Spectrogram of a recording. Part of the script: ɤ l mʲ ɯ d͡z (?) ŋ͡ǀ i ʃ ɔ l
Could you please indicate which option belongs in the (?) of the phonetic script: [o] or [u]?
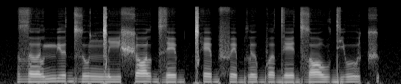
u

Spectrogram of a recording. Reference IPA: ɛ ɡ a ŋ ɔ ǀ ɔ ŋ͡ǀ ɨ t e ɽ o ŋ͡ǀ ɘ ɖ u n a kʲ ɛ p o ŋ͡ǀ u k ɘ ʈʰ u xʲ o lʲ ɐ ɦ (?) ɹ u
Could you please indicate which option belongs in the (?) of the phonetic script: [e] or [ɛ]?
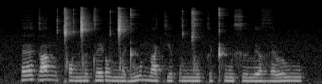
ɛ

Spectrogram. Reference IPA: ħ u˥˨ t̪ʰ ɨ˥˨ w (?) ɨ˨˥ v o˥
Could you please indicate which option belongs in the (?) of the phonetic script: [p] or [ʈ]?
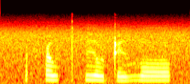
ʈ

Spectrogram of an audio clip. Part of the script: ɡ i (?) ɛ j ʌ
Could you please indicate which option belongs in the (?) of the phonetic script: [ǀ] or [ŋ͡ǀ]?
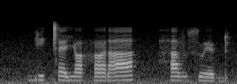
ǀ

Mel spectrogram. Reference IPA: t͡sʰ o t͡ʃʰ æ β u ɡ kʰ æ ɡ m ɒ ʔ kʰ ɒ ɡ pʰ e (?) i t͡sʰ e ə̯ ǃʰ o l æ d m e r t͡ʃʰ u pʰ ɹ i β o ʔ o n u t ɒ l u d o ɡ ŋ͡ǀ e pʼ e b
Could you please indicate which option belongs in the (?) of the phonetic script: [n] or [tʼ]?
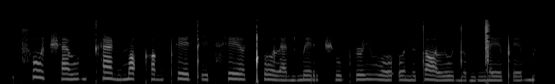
tʼ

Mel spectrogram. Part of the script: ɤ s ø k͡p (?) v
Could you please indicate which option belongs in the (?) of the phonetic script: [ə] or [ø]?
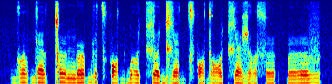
ø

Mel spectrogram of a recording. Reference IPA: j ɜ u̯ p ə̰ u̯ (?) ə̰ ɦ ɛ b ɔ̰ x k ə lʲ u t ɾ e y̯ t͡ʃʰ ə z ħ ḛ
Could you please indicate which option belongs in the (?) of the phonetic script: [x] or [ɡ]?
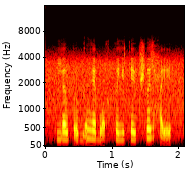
ɡ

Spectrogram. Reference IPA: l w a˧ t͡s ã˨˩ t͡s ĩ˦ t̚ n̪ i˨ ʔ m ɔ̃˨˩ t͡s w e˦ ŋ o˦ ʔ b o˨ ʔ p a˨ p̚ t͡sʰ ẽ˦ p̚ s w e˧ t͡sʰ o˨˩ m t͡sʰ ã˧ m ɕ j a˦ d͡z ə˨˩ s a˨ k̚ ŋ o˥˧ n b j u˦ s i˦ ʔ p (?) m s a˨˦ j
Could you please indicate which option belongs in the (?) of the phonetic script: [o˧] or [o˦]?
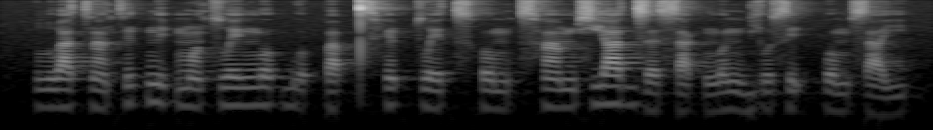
o˧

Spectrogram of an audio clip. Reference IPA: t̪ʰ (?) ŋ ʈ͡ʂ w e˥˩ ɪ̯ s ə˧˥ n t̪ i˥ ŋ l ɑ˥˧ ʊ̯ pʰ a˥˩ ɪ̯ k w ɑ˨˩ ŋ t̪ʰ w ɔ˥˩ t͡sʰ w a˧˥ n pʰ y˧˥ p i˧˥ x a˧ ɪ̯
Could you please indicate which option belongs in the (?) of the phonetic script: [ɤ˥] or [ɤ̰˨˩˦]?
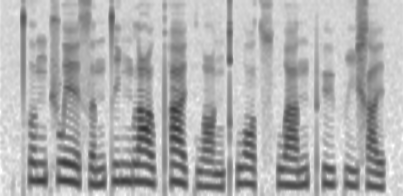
ɤ˥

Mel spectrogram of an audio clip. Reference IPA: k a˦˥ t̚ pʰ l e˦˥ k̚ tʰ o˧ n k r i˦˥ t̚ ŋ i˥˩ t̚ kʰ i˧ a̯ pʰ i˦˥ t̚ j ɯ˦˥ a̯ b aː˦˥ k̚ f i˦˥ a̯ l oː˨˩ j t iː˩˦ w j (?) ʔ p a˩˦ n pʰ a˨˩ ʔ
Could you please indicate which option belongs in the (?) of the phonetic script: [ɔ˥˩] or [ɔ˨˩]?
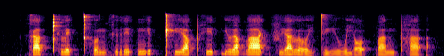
ɔ˨˩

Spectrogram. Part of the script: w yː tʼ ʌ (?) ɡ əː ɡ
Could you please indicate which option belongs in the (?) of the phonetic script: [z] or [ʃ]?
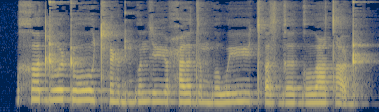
z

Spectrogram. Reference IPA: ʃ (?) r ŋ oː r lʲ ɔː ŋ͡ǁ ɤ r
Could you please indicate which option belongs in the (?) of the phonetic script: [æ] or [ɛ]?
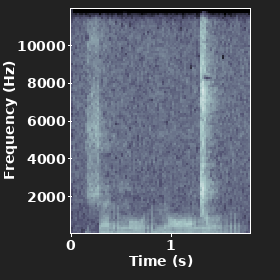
ɛ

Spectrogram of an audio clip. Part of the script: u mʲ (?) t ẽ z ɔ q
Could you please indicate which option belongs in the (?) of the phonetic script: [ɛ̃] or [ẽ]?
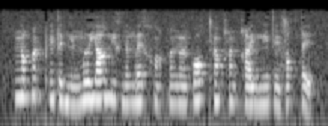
ɛ̃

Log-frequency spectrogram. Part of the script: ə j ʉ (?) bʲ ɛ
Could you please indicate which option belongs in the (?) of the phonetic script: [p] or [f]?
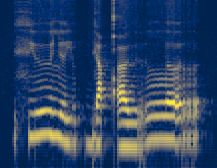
p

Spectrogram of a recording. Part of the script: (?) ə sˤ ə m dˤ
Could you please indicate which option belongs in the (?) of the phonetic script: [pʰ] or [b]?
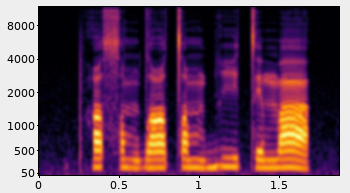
pʰ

